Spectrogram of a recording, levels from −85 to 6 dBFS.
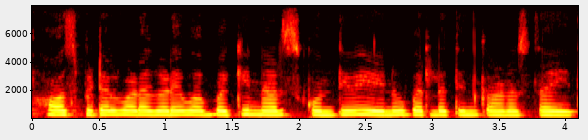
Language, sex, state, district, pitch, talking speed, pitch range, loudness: Kannada, female, Karnataka, Bidar, 280 Hz, 130 wpm, 275-290 Hz, -13 LUFS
